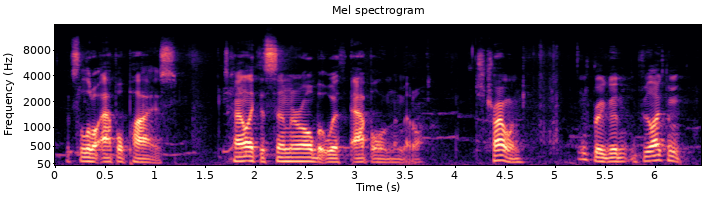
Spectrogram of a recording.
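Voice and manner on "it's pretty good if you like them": speaking while chewing, mouth full of food. Trying a little apple pie and recommending it, talking with mouth full. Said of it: "stop talking with food in my mouth".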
